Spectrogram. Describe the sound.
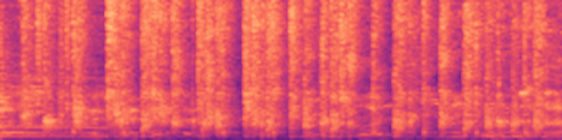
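Loud, steady applause welcoming a special New Year guest from Berkeley, California: a dense patter of many hands clapping continuously for about three seconds, with voices talking over and through it.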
